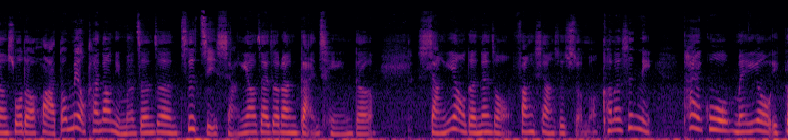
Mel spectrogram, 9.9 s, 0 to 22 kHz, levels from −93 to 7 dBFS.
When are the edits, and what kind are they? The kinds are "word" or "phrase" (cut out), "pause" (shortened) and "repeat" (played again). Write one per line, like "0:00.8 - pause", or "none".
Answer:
0:08.5 - phrase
